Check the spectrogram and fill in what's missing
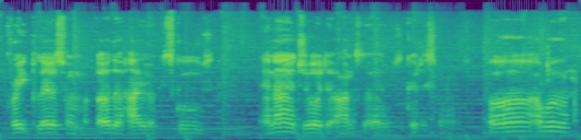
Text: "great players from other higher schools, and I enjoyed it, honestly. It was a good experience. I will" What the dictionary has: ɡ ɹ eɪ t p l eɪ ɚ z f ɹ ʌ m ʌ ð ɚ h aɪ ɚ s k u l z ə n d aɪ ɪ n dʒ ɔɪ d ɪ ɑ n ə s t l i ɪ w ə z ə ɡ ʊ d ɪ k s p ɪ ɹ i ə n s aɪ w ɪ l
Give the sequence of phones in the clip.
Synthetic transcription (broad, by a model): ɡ ɹ eɪ t p l eɪ ɚ z f ɹ ʌ m ʌ ð ɚ h aɪ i s k u l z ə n aɪ ɪ n dʒ ɔɪ d ɪ ɑ n ə s t l i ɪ w ə z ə ɡ ʊ d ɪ s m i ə aɪ w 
